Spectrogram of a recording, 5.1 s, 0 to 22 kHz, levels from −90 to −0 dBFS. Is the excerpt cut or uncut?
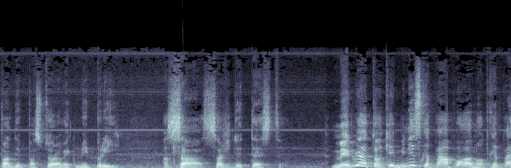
cut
